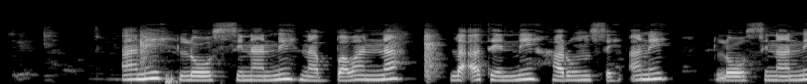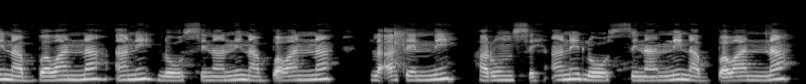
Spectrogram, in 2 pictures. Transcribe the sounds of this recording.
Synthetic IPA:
ʔɐnɪlo̞ːsːɪnɐnːɪnɐbːɐwɐnːɐlɐ̰ʔɐt̪ɛnːɪhɐɾʊnsɛɐnɪ | lo̞ːsːɪnɐnːɪnɐbːɐwɐnːɐɐnɪlo̞ːsːɪnɐnːɪnɐbːɐwɐnːɐ | lɐ̰ʔɐt̪ɛnːɪ | hɐɾʊnsɛɐnɪloːsːɪnɐnːɪnɐbːɐwɐnːɐ

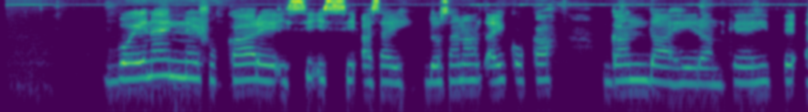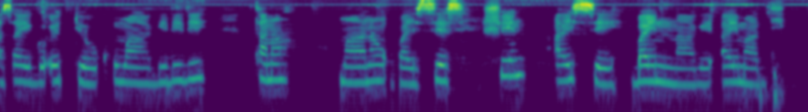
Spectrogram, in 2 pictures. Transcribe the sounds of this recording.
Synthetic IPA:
bɔjnɐjnːɛʃʊkːaːɾe̞ːɪsːɪɪsːɪʔɐsɐjd̪ɔsɐnɐt̪ʼɐjkːɔkːɐɡɐnd̪aːhe̞ːɾɐnke̞ːhɪpːɛʔɐsɐjɡɔʔɛt̪ːɪjɔkʼʊmaːɡɪd̪ɪd̪ɪ | t̪ɐnɐ | maːnɐwʊfɐjsːe̞ːsʃɪnɐjsːe̞ːbɐjnnaːɡeːʔɐjmaːd̪ːɪ̥

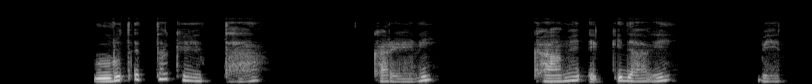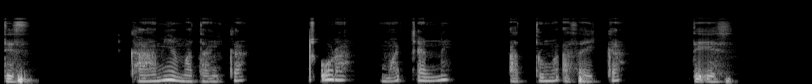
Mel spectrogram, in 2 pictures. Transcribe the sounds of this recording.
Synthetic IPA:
lʊt̪ʼɛt̪ːɐke̞ːt̪ːaː | kʰɐɾeːnɪ | kʰaːmɛʔɛkʼːɪd̪aːɡe | be̞ːt̪ːes | kʰaːmɪjɐmɐt̪ɐŋkːɐ | t͡ʃʼɔɾɐ | mɐt͡ʃʼːɐnːɛ | ɐt̪ːʊmɐʔɐsɐjkːɐ | d̪̥ɛʔeːs

